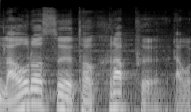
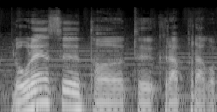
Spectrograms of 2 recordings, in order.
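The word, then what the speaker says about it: Laurens de Graaf: 나오면서 이렇게 산다는 거죠 그러면 라우러스 더 크라프라고 표현되어 있죠 여기는 라우러스 더 흐라프라고 되어 있는데 로렌스 더드 그라프라고 표현하는게 더 맞는 거 같아요 이거는 득규님식 발음 고증인 거 같고 로렌스 그래프라고 보는게 맞는 것 같습니다 이분이 누군가를 봐야 되겠죠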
